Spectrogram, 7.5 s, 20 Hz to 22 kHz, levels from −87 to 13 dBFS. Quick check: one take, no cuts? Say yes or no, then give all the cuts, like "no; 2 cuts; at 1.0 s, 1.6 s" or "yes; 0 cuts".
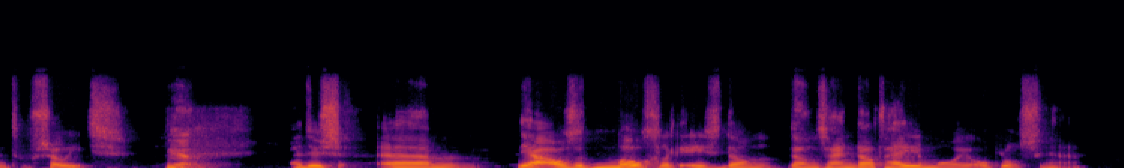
no; 1 cut; at 5.3 s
